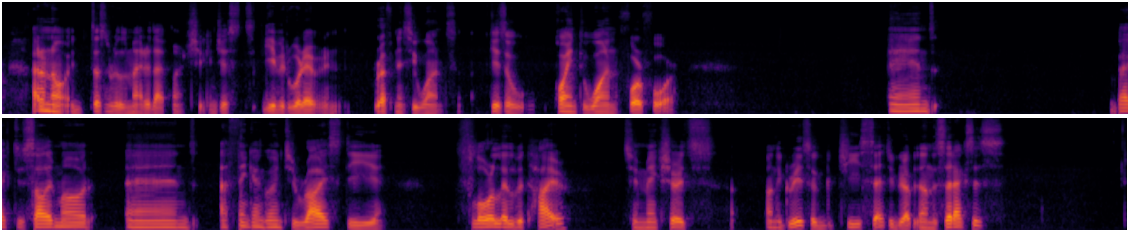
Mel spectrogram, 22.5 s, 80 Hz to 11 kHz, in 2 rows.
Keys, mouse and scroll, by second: 9.7 shift+z, 17.1 g, 22.4 g.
